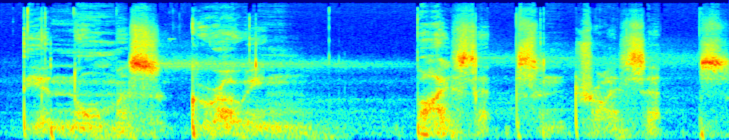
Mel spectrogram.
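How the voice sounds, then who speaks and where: The words come as a whisper, very slowly. Noticeable noise sits behind them. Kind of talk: nostalgic sleep story narration. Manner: soft-spoken.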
